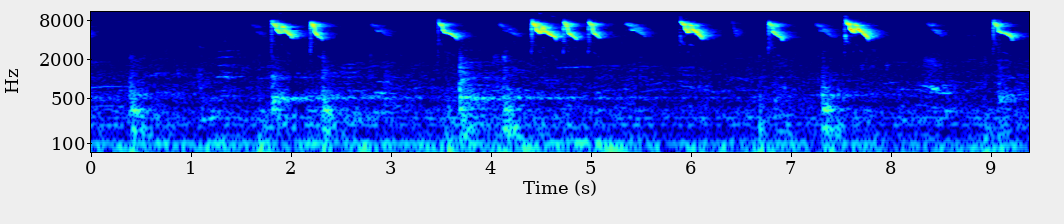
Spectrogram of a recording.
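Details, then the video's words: Oriental white-eye of the yellow-breasted type from Garut, Java, known for a crystal-clear, loud voice. It gives rapid clusters of very high, thin, downslurred notes in bursts of two to four, repeated roughly every second over a quiet background. "Burung Pleci Dakun Garut Raja Jawa"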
